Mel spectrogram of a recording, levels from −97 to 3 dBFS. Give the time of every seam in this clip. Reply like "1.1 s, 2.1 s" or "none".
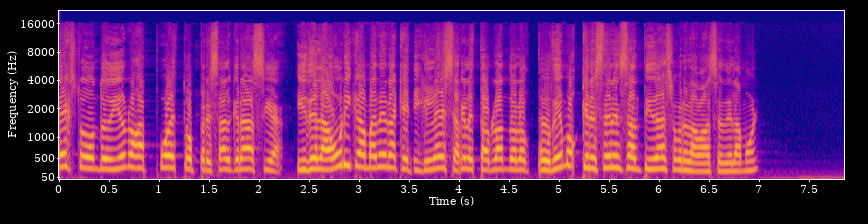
1.3 s, 2.3 s, 3.5 s, 4.0 s, 4.7 s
